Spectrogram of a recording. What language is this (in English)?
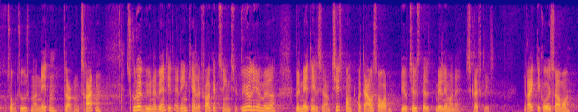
Danish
